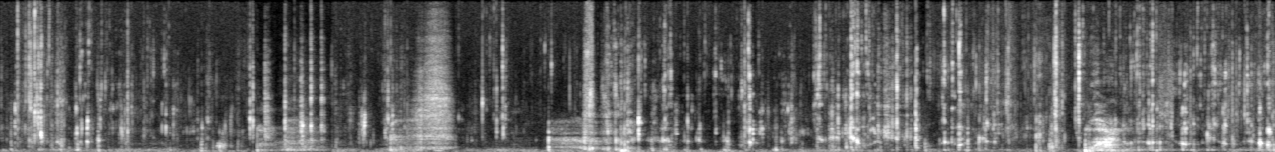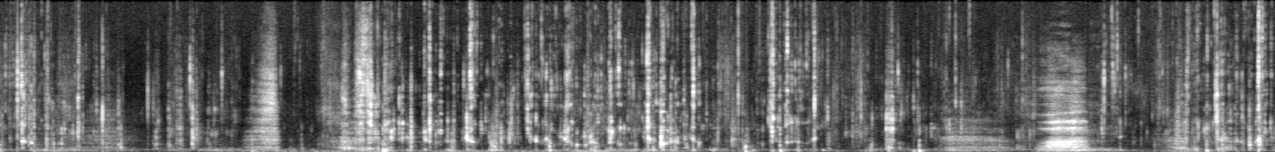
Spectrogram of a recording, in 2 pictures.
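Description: Spicy steamed scallops and enoki mushrooms in buldak sauce being eaten up close, with soft wet chewing, slurping and utensil clicks running steadily throughout the mukbang.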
